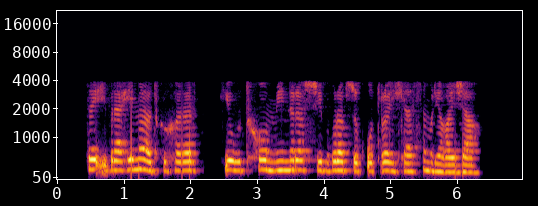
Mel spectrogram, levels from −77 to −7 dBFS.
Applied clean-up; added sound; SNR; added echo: none; none; none; none.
